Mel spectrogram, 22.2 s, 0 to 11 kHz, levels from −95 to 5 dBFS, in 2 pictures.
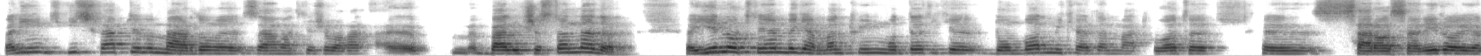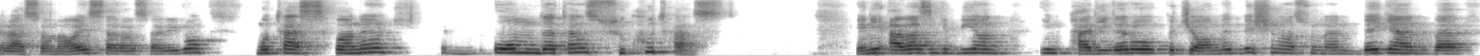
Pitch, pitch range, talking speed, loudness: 195 Hz, 175-215 Hz, 125 wpm, -24 LUFS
